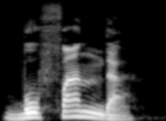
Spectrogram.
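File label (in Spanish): "bufanda", Spanish, male; ROPA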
